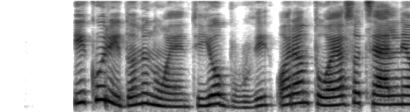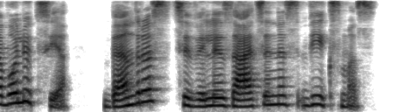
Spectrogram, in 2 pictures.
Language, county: Lithuanian, Marijampolė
